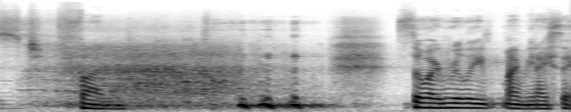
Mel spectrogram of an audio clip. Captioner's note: laughs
